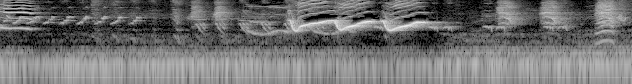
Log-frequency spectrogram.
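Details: Black-throated laughingthrush singing and continuously changing its voice: faint chirps and a quick run of high notes at first, then a loud burst of rolling, looping whistles in the middle, followed by scattered softer notes over a low hum.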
